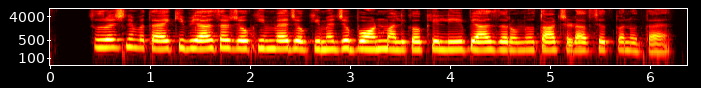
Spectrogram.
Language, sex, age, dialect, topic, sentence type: Hindi, female, 18-24, Hindustani Malvi Khadi Boli, banking, statement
